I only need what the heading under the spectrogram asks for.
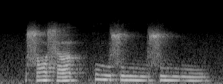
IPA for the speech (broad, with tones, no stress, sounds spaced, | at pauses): s ɔ˩˧˩ s ɐː˩˧ kː uː˦˨ s uː˦˨ s uː˦˨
